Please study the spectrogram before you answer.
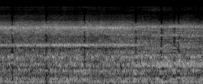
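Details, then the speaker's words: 1985/86 Chevy 454 RV V8 after new plug wires and spark plugs: even, steady idle with hiss on top, no stumble or miss, running much smoother; normal idle. "three plug wires new plugs and uh she's doing a lot smoothie"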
